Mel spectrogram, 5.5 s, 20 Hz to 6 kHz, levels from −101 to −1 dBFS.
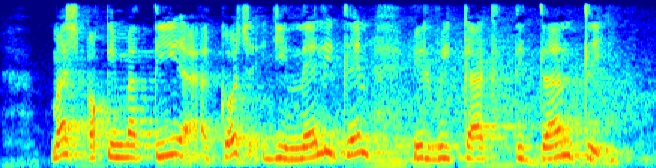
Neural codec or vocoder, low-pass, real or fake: none; 5.4 kHz; real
